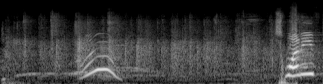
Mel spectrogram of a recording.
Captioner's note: crowd applauding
